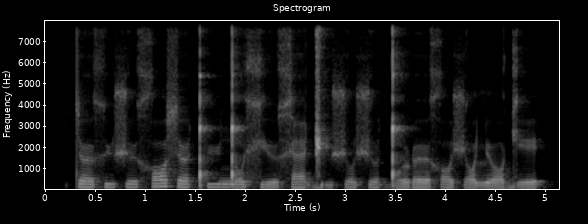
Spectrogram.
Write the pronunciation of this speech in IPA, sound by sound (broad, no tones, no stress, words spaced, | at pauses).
tœxyʃø xɔsœǃʰyŋ͡ǃo xʲø xæɡ͡ǁyʃo ʃɵ ɡ͡ǃo ɽœxɔʃɔ lʲɔɡʲe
